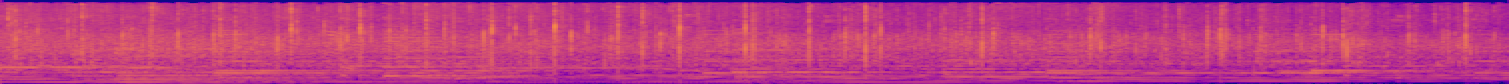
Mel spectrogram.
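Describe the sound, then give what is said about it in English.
A church audience claps its hands in praise to Jesus. Steady, continuous hand claps carry through the whole stretch over sustained musical tones. “Are you clapping hands for Jesus?”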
